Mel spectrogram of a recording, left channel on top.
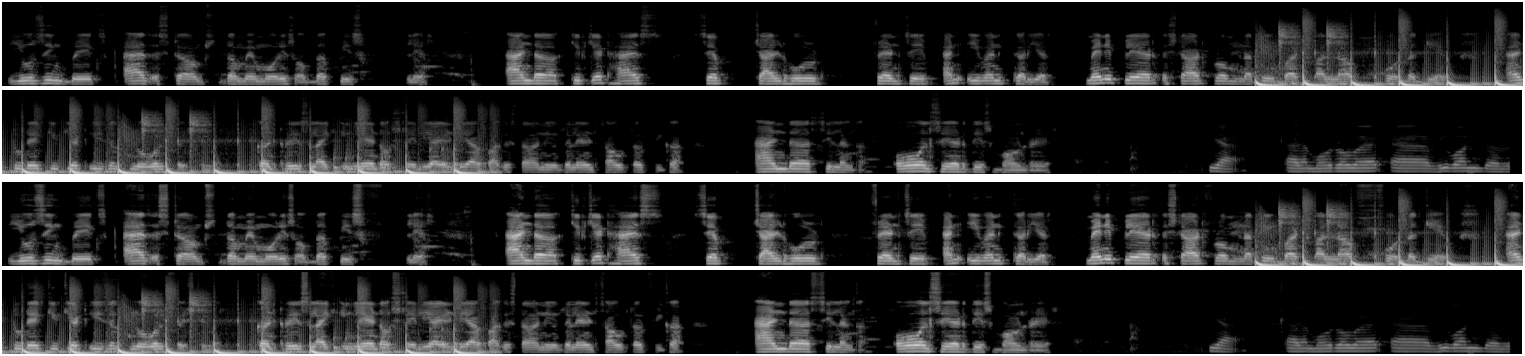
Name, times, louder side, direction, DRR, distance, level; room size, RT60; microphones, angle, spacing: voice 1, 0.1-3.6 4.0-4.6 5.0-6.6 7.0-7.2 7.5-8.2 8.7-10.5 10.8-14.7 15.0-17.4 17.8-22.0 22.7-23.8 24.1-25.7, right 3 dB, 50° right, 3.1 m, -27 dB
sound 1, 12.5-20.2, equal, 5° right, 1.1 m, -21 dB
voice 2, 27.3-27.7 28.0-30.3, left 1 dB, 40° left, 6.9 m, -39 dB
head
